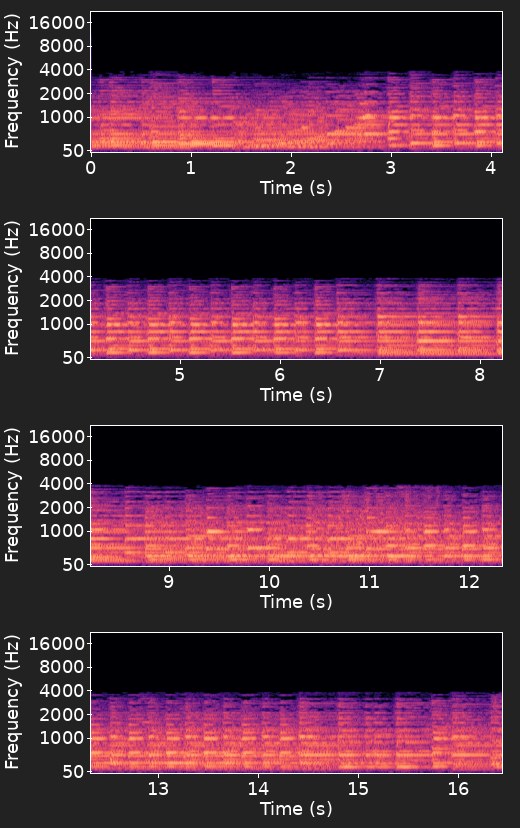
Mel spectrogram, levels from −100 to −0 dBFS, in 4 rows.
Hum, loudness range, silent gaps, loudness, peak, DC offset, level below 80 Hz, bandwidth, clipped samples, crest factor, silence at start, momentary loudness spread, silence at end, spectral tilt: none; 2 LU; none; -20 LUFS; -6 dBFS; under 0.1%; -66 dBFS; 4 kHz; under 0.1%; 14 dB; 0 s; 4 LU; 0 s; -12 dB/octave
